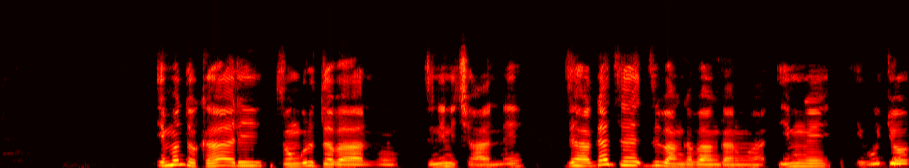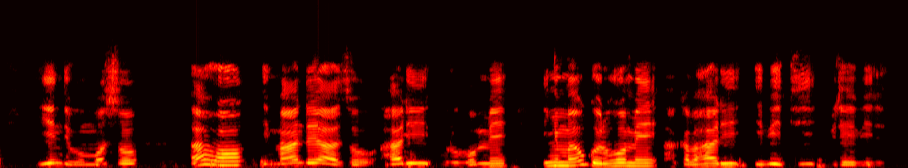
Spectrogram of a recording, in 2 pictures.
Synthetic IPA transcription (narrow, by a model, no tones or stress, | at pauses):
im̥o̞do̞kaɾizuːŋɡuɾuzaβaːn̥hu | z̥ininit͡ʃaːne̞ | zihaɡaze̞ziβaːŋɡaβaːŋɡanwaimŋe̞ | iβuɾɟo̞ | jiːndiβumo̞so̞ | aho̞im̥haːnde̞jaːzo̞haɾiuɾuho̞me̞ | iɲumajuɡo̞ɾuho̞me̞hakaβahaɾiːβitʰiβiɾe̞ːβiɾe̞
